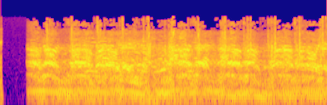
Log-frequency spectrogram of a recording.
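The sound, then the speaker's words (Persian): A large crowd of protesters at Falakeh Avval in Gohardasht, Karaj, Iran, chants mostly political slogans in unison, voices rising and falling in a steady rhythmic cadence, loud and continuous after a brief silent start, with sharp accented syllables punctuating the chant. “ویدیوهای تازه‌ای که در شبکه‌های اجتماعی منتشر شده، معترضان در شهرهای تهران، شیراز، گوهردشت کرج، قهدریجان اصفهان، مشهد، اندیمشک و کرمانشاه در حال سر دادن شعارهایی با مضامین اغلب سیاسی مشاهده می‌شوند.”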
